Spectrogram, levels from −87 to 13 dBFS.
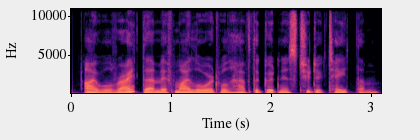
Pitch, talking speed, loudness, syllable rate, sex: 155 Hz, 270 wpm, -16 LUFS, 6.4 syllables/s, female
